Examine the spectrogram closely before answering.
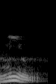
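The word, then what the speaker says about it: GNU: এটার উচ্চারণ আসলে জিএনও না অনেকে জিএনও বলে অনেকে গেনু বলে এটা আসলে উচ্চারণ প্রকৃত উচ্চারণটা হচ্ছে নু অথবা নিউ ঠিক আছে তো কেউ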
